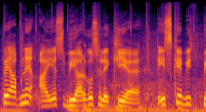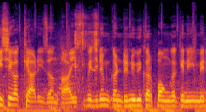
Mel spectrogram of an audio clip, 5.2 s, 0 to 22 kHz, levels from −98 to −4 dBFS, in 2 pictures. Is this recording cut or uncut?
cut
